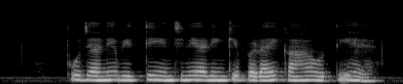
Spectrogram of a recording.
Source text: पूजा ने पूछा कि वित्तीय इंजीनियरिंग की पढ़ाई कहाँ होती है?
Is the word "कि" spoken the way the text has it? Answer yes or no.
no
